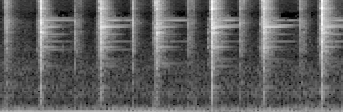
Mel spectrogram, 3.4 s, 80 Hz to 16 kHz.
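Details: BMW X5 E53 driver exterior door handle carrier, removed from the door: crisp metallic snaps roughly every half second, each ringing briefly, as the handle springs back firmly; return spring works properly.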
